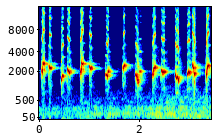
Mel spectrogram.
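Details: Sooty-headed bulbul in long 'ropel' song used to lure wild bulbuls into replying. Paired and single liquid chirps come in quick succession, each note bending up or down, with a brief pause mid-phrase.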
